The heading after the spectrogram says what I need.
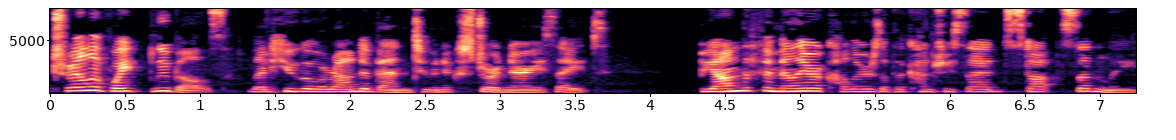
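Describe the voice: Over a quiet background comes plain reading aloud.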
